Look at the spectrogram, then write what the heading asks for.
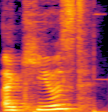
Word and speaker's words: accused: Did you guess accused? Correct. The verb accuse does not end in a t or a d sound, a t or a d, so we do not pronounce the ed syllable.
